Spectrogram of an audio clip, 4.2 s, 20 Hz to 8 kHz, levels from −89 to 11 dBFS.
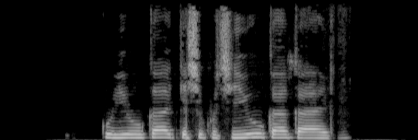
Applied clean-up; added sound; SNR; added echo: neural mask model Resemble Enhance denoiser.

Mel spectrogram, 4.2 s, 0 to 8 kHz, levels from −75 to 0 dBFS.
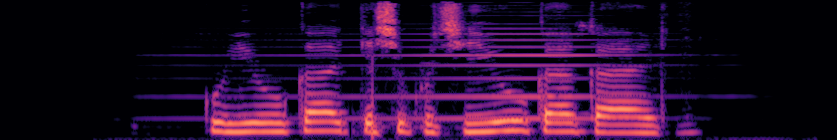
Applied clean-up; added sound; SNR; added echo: none; Bowed string instrument; 15 dB; none.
